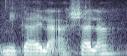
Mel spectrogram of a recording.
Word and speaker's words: Michaela: So, my name is actually pronounced Mika Aella, but I just say Michaela.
